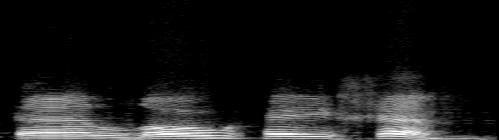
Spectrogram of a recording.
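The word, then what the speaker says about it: אֱלֹהֵיכֶם: Elohe Chem. Elohe Chem. You hear the difference? There's a slight stress on lo, but the main stress is on the last word.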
